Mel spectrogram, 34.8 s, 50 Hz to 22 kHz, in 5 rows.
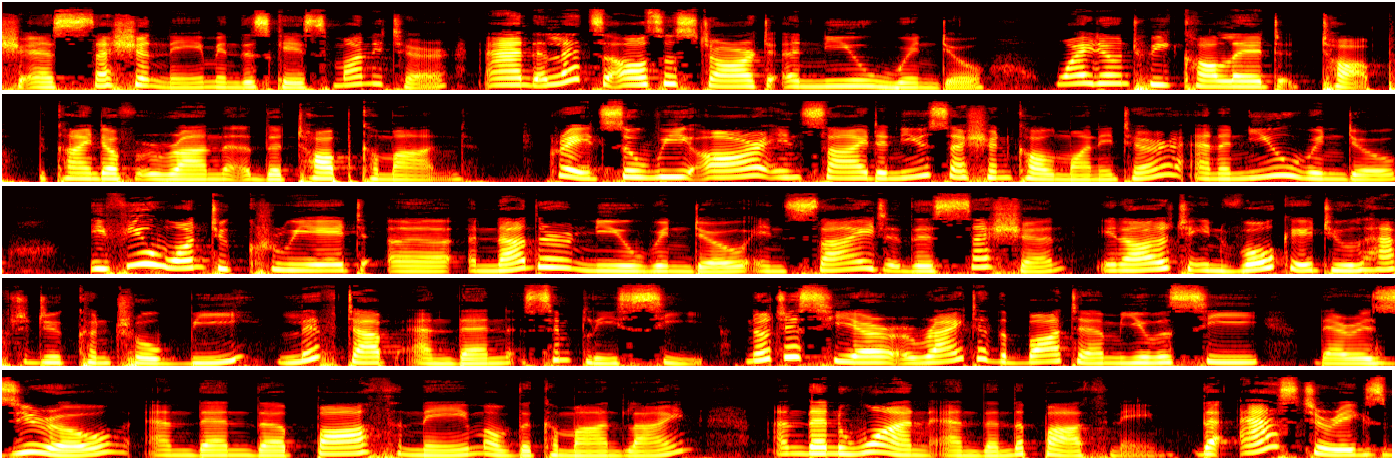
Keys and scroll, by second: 2.2-4.1 typing, 6.6-8.0 typing, 11.8 F1, 21.8 ctrl+b, 25.6 F1, 28.1 F1, 29.6 F1, 31.7 F1, 34.4 F1.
